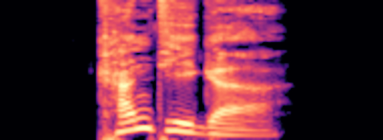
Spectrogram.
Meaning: 1. comparative degree of kantig 2. inflection of kantig: strong/mixed nominative masculine singular 3. inflection of kantig: strong genitive/dative feminine singular
- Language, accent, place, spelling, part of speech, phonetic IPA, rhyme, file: German, Germany, Berlin, kantiger, adjective, [ˈkantɪɡɐ], -antɪɡɐ, De-kantiger.ogg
